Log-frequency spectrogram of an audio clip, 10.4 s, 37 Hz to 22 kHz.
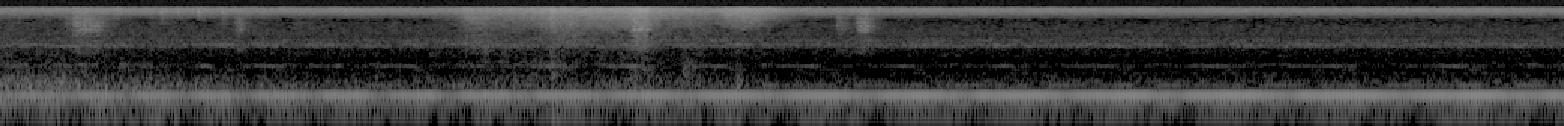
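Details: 52-inch Supreme Fan Mark III ceiling fan on low speed: a loud, steady low hum with a faint slow wobble. Owner suspects the faulty variable speed control, which has dead sections, may be causing the noise.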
